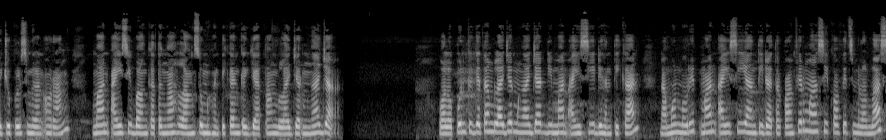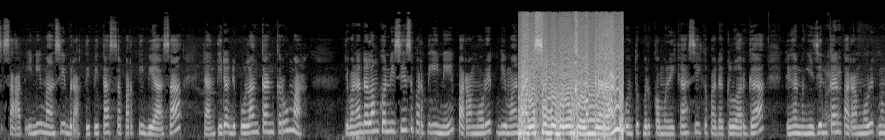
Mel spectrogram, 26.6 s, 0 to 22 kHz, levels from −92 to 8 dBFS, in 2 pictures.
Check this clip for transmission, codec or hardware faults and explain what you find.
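There is one fault, a float read as integer, from 21.07 s to 22.64 s. For that stretch of about 1.6 s, the sound jumps to a very loud, harsh, nearly square waveform sitting at an almost fixed, high level, with background noise as loud as the main content. The pitch can still be followed. The likely cause is 32-bit floating-point samples being interpreted as 32-bit integers, so each sample's sign and exponent bits, rather than its true amplitude, determine the level.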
